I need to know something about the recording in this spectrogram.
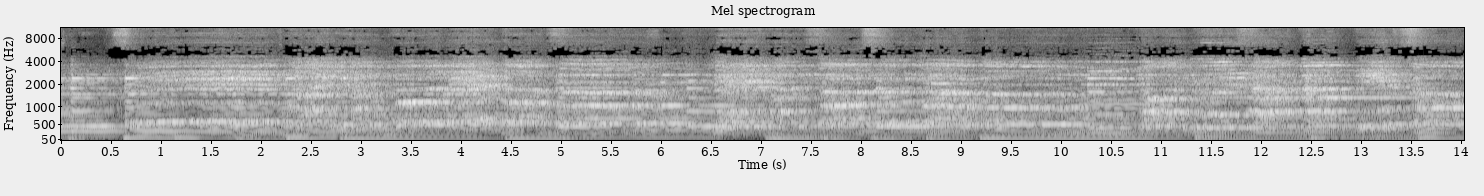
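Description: Church choir singing a hymn, over an accompanying instrument that holds long, steady bass notes which change every second or two.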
